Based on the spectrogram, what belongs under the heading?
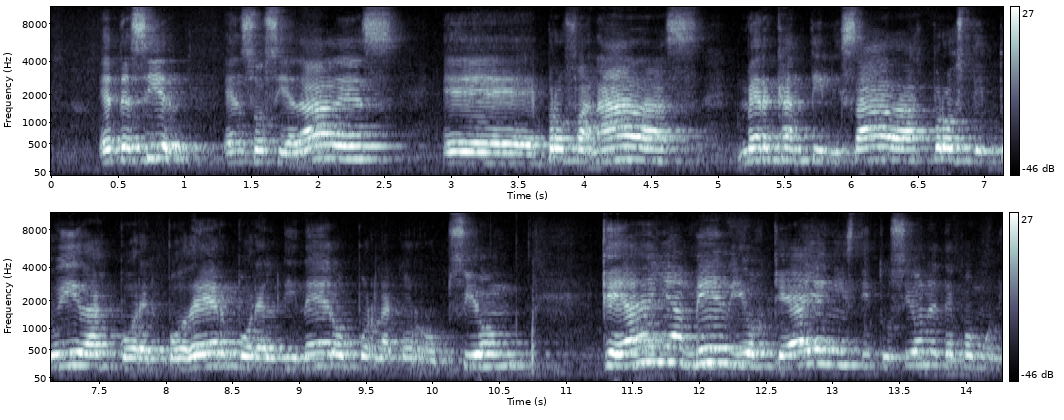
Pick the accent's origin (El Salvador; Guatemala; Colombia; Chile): El Salvador; En general, en América Latina o en mi país. Ah, en El Salvador.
